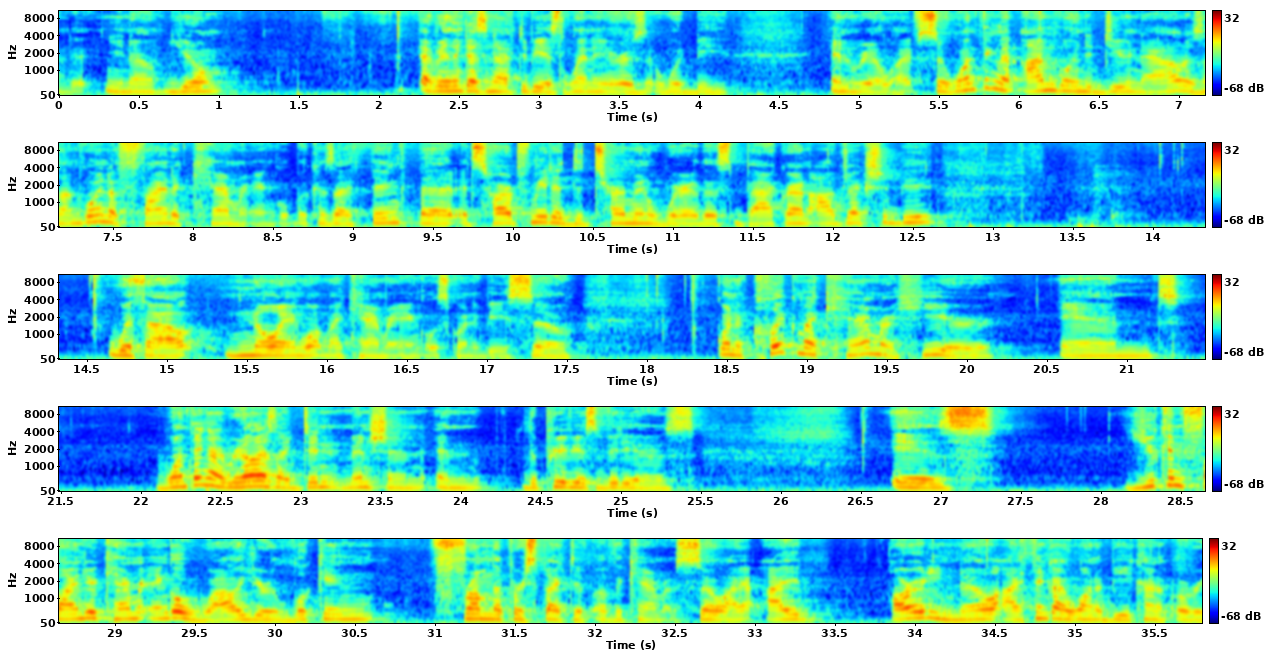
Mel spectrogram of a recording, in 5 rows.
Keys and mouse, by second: 6.0 click, 14.2 click, 18.0 click, 34.1 click.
